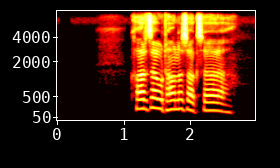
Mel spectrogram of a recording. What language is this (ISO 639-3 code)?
nep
